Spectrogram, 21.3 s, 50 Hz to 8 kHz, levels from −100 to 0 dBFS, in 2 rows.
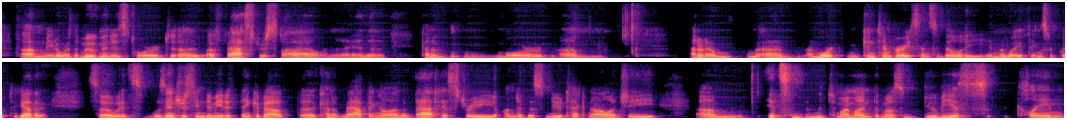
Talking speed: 180 wpm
